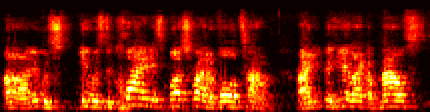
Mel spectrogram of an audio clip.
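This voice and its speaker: High-voiced man telling a stand-up story. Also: fairly quick, echoey room, far from the mic, rough recording. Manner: laid-back, chatty, asks the crowd "you know what I'm saying". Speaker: stand-up comedian. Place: comedy club stage.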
